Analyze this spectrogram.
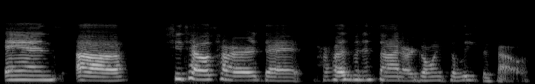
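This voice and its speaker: A woman co-hosting a casual recap chat, animated and laughing often as she acts out quotes. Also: medium pitch, slow, lo-fi sound. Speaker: podcast co-host.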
